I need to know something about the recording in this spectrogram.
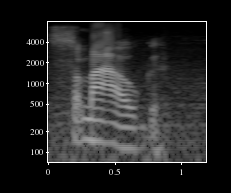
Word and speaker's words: Smaug: It's pronounced Smaug.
